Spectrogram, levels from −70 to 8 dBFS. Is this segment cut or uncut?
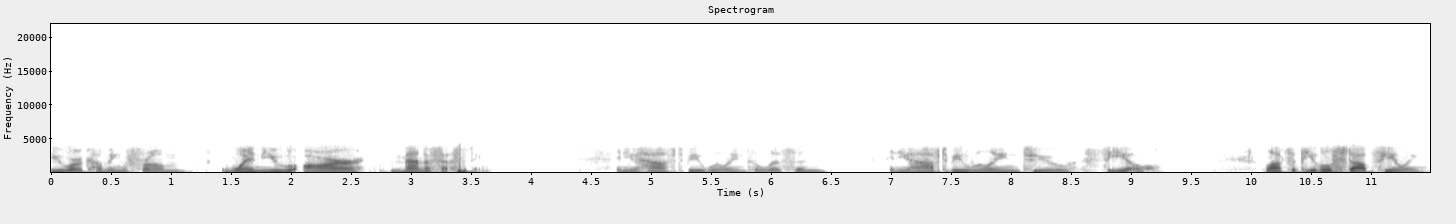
uncut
